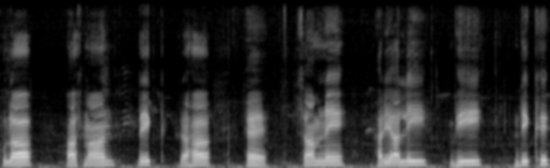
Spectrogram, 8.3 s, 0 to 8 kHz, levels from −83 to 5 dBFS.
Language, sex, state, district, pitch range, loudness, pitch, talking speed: Hindi, female, Haryana, Charkhi Dadri, 155-180 Hz, -17 LUFS, 170 Hz, 65 wpm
